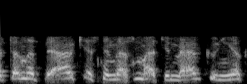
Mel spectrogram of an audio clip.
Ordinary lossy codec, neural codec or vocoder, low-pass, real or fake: Opus, 64 kbps; codec, 16 kHz, 8 kbps, FreqCodec, larger model; 3.6 kHz; fake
